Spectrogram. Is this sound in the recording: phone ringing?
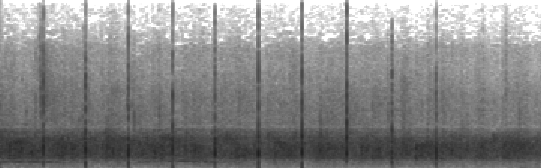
no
